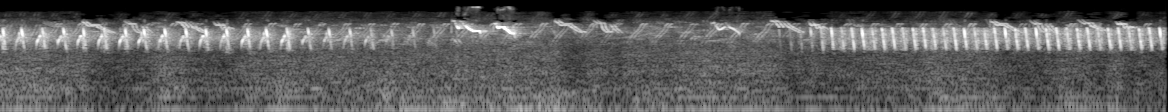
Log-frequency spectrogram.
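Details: Tembakan-style rapid song of a bar-winged prinia, played to train cage white-eyes. Quick repeated high chirps give way to a few sliding whistles, then an even faster, almost trilling burst of dense notes.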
